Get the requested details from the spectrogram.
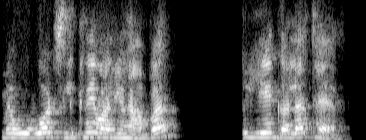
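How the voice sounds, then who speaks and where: A woman's voice: on the high side, fairly even intonation, normal speed, a little mellow, muffled recording. A woman teaching an online phonics lesson, sounding out words syllable by syllable and patiently asking her class questions. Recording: voice a little distant from the mic.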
